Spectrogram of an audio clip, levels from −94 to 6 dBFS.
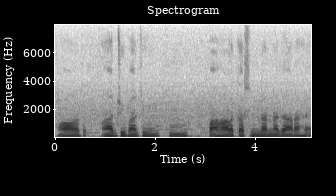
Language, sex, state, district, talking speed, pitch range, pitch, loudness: Hindi, male, Bihar, Purnia, 95 wpm, 120-130 Hz, 125 Hz, -16 LUFS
